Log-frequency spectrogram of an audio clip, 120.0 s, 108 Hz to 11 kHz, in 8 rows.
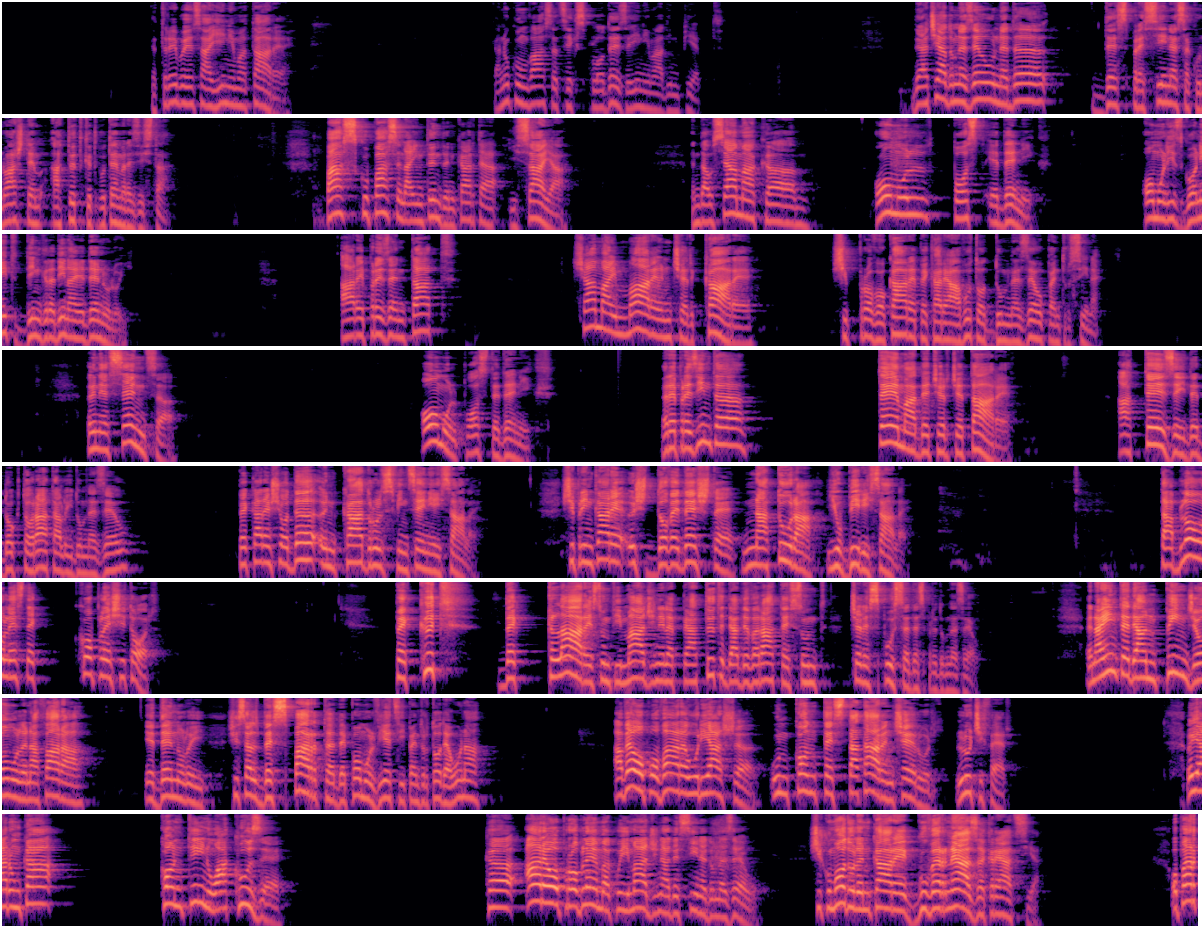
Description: Predica Aplicatie - Isaia 40-42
